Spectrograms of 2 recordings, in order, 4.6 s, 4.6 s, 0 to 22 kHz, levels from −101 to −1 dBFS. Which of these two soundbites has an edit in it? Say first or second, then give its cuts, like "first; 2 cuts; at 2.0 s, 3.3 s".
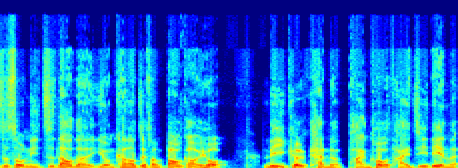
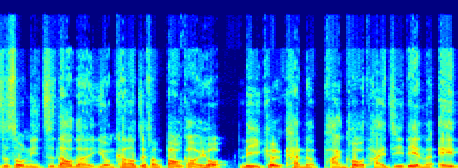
second; 1 cut; at 2.3 s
